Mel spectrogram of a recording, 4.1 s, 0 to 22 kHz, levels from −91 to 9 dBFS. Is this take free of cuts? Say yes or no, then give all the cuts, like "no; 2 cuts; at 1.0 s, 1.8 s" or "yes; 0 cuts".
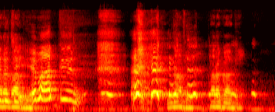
yes; 0 cuts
